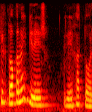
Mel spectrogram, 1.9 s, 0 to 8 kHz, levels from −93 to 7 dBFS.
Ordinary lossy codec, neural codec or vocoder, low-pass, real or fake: none; vocoder, 44.1 kHz, 128 mel bands every 512 samples, BigVGAN v2; 7.2 kHz; fake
